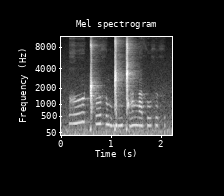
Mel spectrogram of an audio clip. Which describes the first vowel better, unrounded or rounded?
rounded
